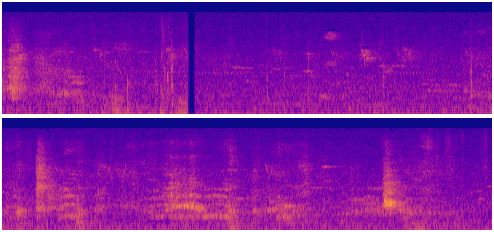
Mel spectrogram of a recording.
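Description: A bulldog puppy whining and yelping in short bursts while squaring up to a cat, the loudest yelp near the end. Birds chirp faintly behind.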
